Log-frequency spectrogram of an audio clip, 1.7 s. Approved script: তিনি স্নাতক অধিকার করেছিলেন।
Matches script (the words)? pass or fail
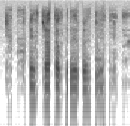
pass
